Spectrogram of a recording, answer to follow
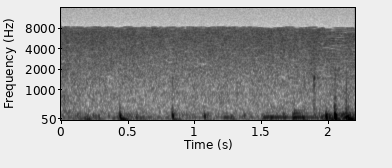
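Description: A few soft, low thumps in a pause between speakers, then a low hum near the end.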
